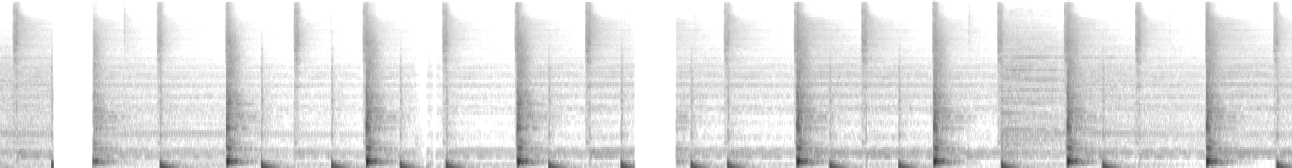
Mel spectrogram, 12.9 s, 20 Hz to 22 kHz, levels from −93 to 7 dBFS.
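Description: A music recording, interrupted twice by a playback stall: the sound drops to silence from 0.52 to 0.94 s and from 6.34 to 6.77 s, about 0.4 s each, then resumes where it stopped, likely because the player ran short of data. A call audio freeze from 4.15 to 4.29 s is different: instead of silence, the last sound is stretched into a fading buzz or hiss for 106 ms, likely because the jitter buffer ran dry. Nothing is lost, so the music simply runs late afterwards. Just after it, at 4.32 to 4.38 s, a short concealed packet loss is a quick smear: 29 ms of synthesized fill covers 60 ms of music that never arrived, so material really is missing, and the playback delay shrinks by roughly 30 ms. Two jitter buffer speed-ups follow, at 9.68 to 10.09 s (109% speed, roughly 40 ms cut) and 10.51 to 11.49 s (105%, roughly 50 ms cut). Pitch holds steady while the tempo rushes, because whole pitch periods are dropped rather than the playback being sped up.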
